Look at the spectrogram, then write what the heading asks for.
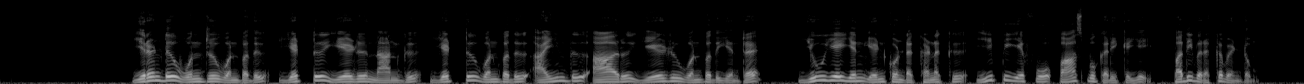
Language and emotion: Tamil, neutral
